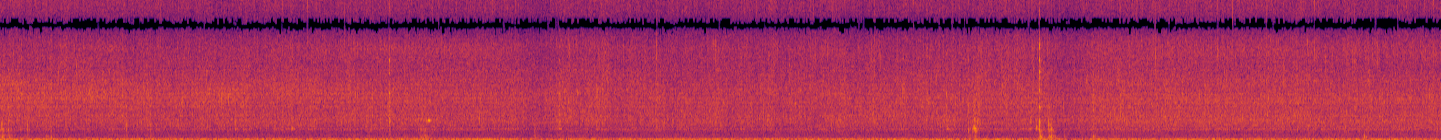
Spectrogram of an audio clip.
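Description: Sliced pork and shiitake mushrooms sizzling in a frying pan as they are stirred with wooden chopsticks, a steady hiss with a few light clicks of the chopsticks against the pan now and then.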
